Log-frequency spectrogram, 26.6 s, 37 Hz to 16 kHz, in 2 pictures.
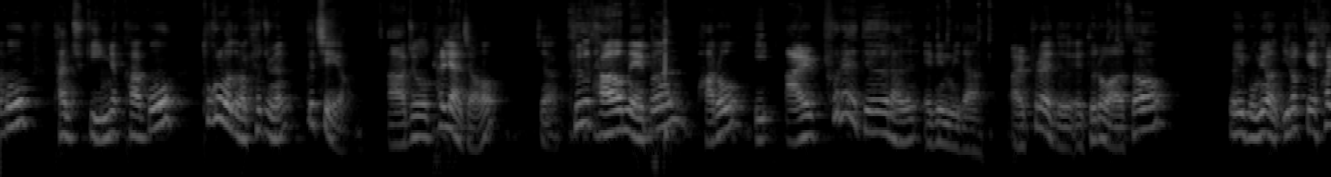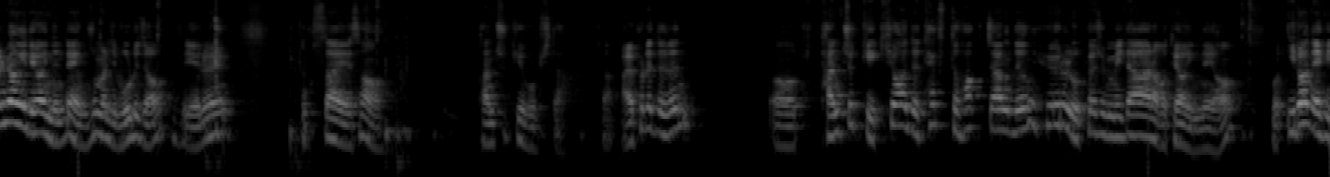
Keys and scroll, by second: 6.6 shift+super+;, 15.4 super+c, 17.4 super+v.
